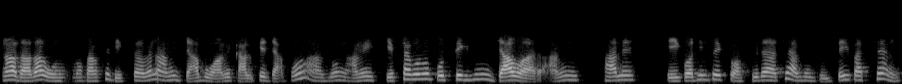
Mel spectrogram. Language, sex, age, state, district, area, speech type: Bengali, male, 18-30, West Bengal, Bankura, urban, conversation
